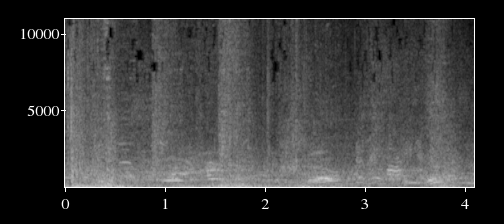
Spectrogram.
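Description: A heavy blade hacks into flesh.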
